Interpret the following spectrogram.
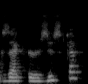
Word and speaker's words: Zakrzewska: Yes, that's how you pronounce that name that looks like Zakrzewska.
